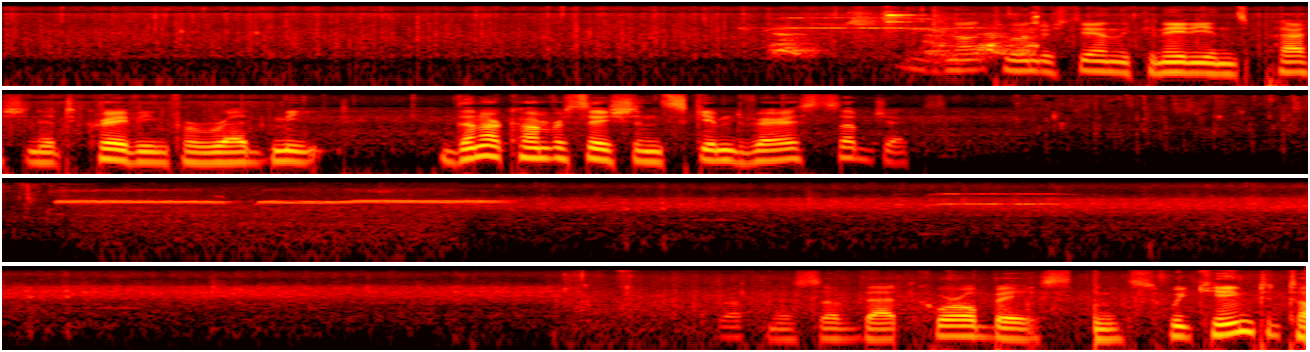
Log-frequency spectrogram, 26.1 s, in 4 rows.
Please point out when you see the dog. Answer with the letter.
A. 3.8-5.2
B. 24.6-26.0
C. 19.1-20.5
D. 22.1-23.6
A.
